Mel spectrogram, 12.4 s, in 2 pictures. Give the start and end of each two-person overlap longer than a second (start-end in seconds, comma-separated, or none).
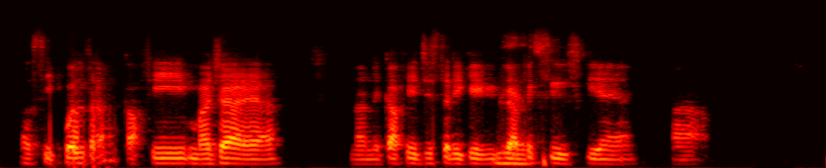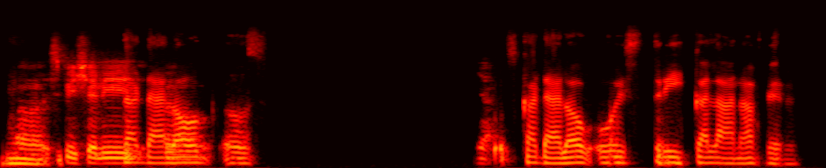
none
